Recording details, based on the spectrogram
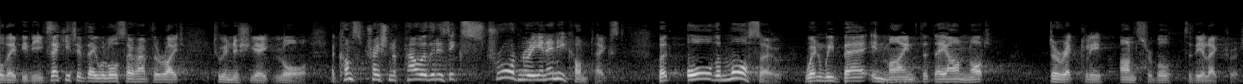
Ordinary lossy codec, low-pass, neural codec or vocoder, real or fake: none; none; none; real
